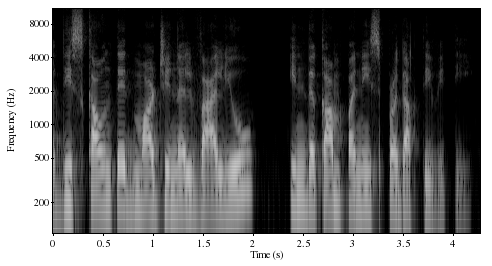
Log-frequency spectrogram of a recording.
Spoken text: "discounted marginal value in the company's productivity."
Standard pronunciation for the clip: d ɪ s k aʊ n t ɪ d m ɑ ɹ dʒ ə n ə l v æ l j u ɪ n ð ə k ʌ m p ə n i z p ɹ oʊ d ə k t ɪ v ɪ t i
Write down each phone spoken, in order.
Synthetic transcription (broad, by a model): d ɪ s k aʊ n t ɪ d m ɑ ɹ dʒ ə n ə l v æ l j u ɪ n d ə k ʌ m p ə n i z p ɹ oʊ d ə k t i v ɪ t i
